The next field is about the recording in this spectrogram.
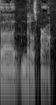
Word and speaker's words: Middlesbrough: So I still can't pronounce Middlesbrough.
